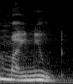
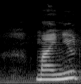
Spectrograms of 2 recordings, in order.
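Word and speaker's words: minute: नाउ in this I will tell you मिनट और माइन्यूट. माइन्यूट means क्या होता है, एक छोटी चीज, एकदम माइन्यूटली इसको ऑब्जर्व करो, that is माइन्यूट. And here is मिनट. Spelling कर सेम है. इट इज मिनट मीन्स जो आपकी यूनिट ऑफ टाइम होता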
